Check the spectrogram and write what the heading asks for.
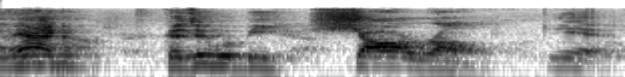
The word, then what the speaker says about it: Charron: into ours you know cuz it would be Shar oh yeah right growing up at elementary school I got everything like sharone Sharon I deserve Sharon that's it like you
